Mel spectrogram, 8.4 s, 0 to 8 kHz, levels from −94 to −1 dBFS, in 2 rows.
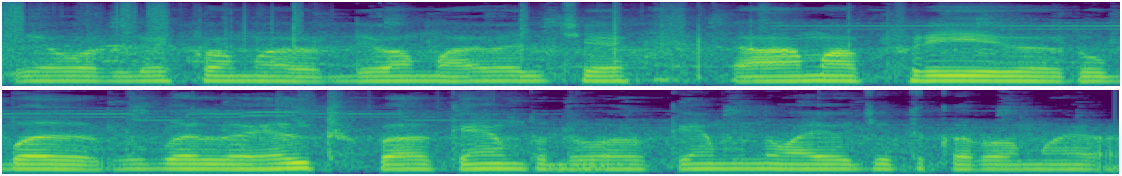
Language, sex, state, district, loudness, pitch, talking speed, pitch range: Gujarati, male, Gujarat, Gandhinagar, -18 LUFS, 130 Hz, 100 wpm, 125-130 Hz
